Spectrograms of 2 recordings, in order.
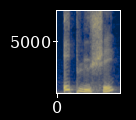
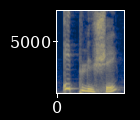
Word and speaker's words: éplucher: Éplucher. Battre. Faire mijoter. Pocher. griller. Okay, so let's see them one more time. Éplucher. Okay, remember when we've got this CH, the sound is sh.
